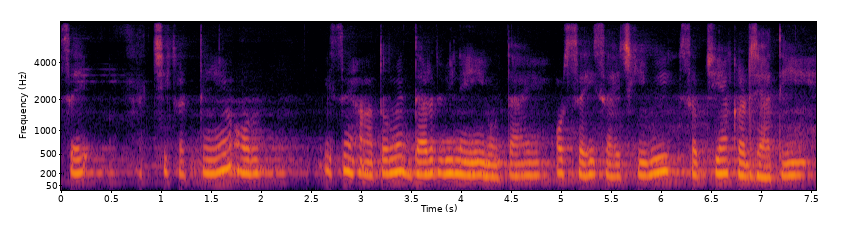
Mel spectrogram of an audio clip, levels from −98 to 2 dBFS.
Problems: background sounds at intervals, echo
